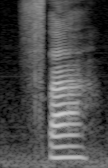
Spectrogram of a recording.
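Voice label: "tsa", syllable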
